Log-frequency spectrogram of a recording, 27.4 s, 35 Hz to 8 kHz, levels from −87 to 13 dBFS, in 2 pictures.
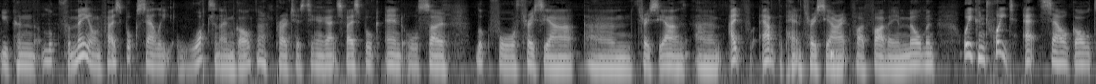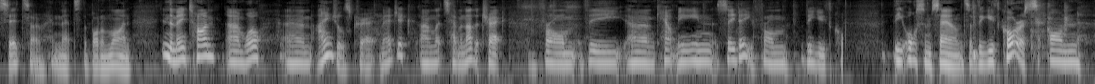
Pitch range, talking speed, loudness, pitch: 110-140 Hz, 165 wpm, -24 LUFS, 120 Hz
